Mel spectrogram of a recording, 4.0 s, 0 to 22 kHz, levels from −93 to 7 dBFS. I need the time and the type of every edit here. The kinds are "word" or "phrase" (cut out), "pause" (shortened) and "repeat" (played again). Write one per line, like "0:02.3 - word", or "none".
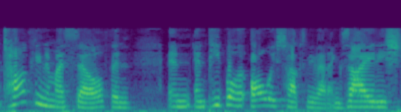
0:01.7 - word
